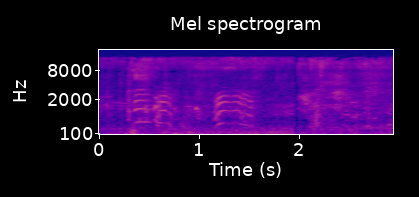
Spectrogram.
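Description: A puppy whimpers and yips with two bursts of high, wavering cries over low handling noise and faint background sounds during a photo shoot, then quieter rustling.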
